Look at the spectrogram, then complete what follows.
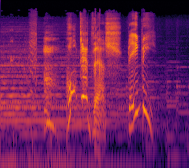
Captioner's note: gasp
